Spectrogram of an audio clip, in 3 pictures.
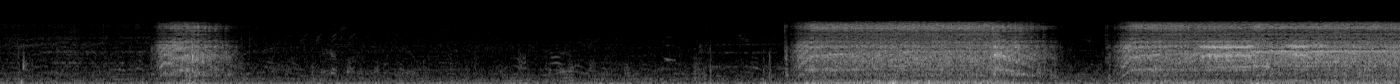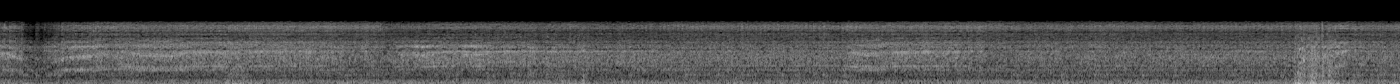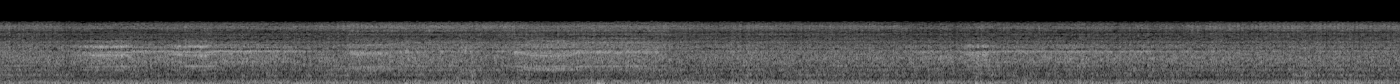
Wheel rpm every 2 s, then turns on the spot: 10, 0, 0, 90, 140, 170, 160, 220, 220, 230, 230, 230, 230, 230, 220, 230, 230, 230, 230, 230, 230.
none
